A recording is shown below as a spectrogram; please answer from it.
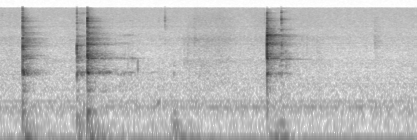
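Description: Metal spoons clinking against ceramic soup bowls as soup is stirred and scooped up: three sharp clinks, each with a short ring.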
